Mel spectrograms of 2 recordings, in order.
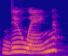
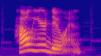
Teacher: I didn't pronounce doing but often we'll shorten ing endings to n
